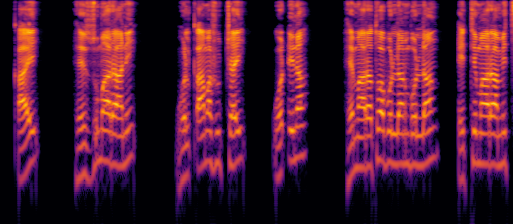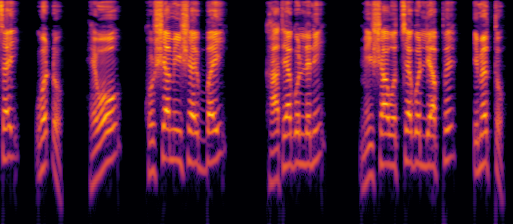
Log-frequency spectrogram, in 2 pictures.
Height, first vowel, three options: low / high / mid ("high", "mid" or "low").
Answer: low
